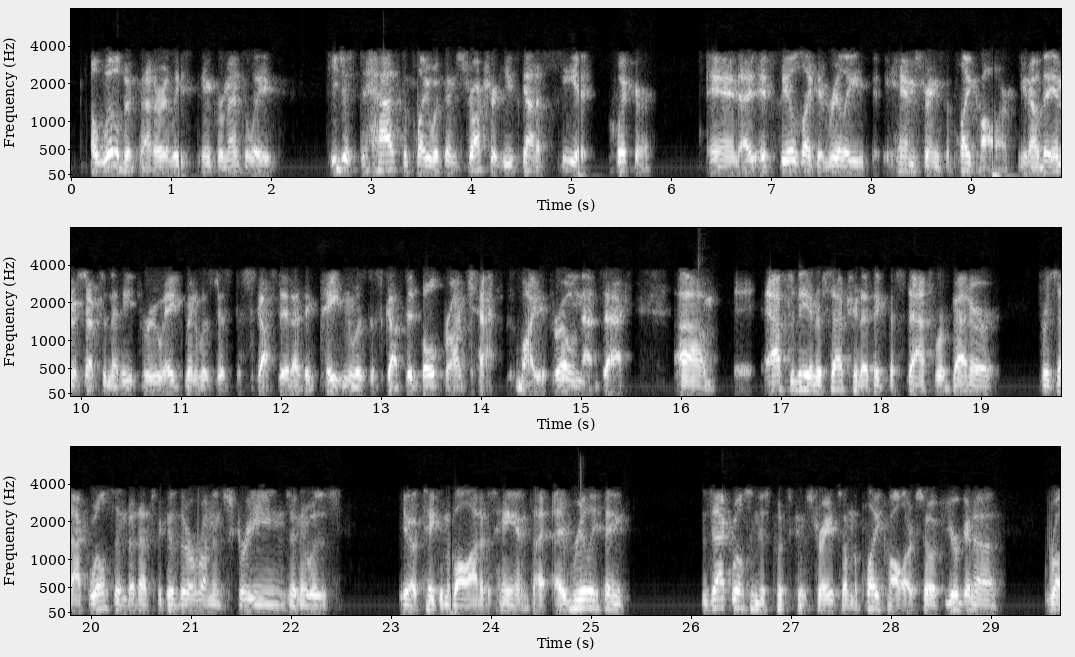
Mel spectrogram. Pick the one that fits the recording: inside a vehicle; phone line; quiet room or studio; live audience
phone line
